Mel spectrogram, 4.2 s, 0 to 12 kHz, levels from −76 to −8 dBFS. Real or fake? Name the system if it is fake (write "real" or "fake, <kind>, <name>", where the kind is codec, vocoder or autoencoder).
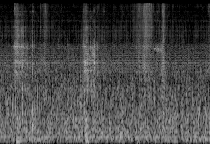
fake, vocoder, BigVGAN v2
